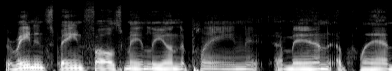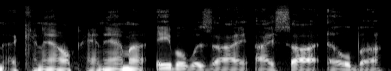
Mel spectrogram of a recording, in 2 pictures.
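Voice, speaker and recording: A Canadian man in his fifties, guesting on a casual livestream chat, tells rambling, joking stories and swears freely. His voice is low, dark and clean, with a level tone. He talks a little slowly, hardly pausing, on a dry recording.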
